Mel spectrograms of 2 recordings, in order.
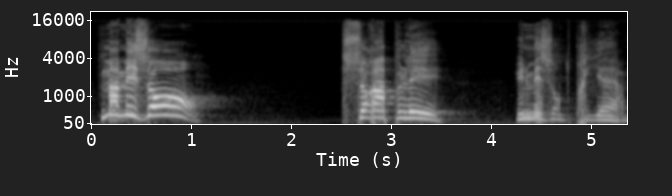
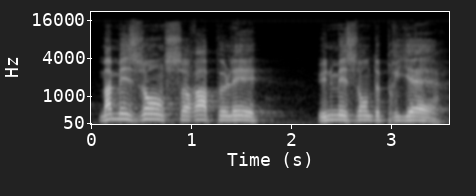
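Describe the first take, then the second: First: It is read with strong emotional emphasis. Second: It is read plainly with flat intonation. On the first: It is as if the Lord's heart were speaking. "on peut entendre Jésus dire, ma maison" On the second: It is simply reported speech. "tout simplement, Jésus a parlé sur ce ton"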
